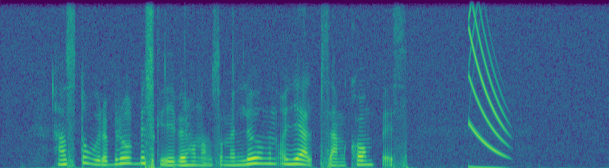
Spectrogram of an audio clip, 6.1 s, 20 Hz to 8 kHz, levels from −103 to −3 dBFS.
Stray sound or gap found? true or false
true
